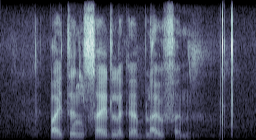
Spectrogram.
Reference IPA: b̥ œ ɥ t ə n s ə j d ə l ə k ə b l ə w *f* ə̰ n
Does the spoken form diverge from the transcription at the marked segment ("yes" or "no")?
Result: no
